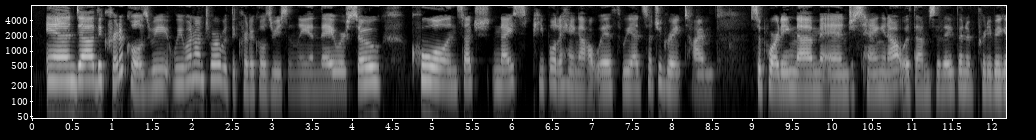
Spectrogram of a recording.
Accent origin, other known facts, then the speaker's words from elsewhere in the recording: Boston, Massachusetts, United States; also born or lived in Spain / California / Hawaii; now in Nashville, United States; I am from Boston, Spain, California, and Hawaii. I grew up in all those places, and now I live in Nashville.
